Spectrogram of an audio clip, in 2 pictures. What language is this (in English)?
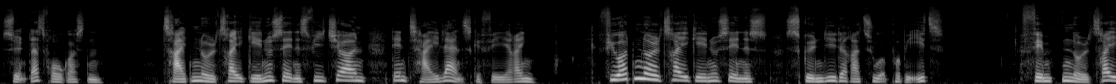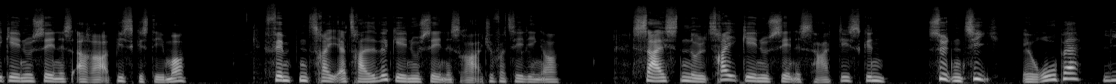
Danish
